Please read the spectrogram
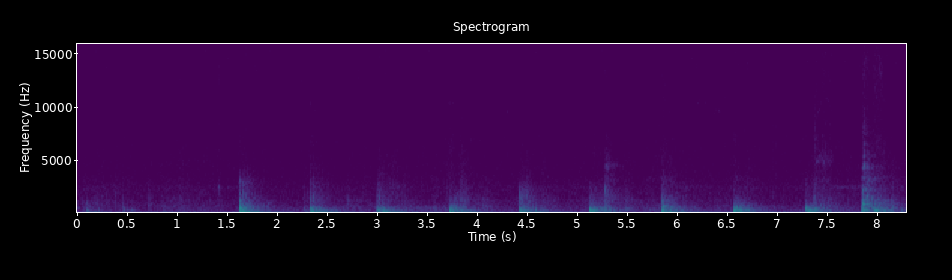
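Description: Footsteps on a bare wooden floor, walking at an even pace, roughly one step every 0.7 seconds. The steps begin about a second and a half in.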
